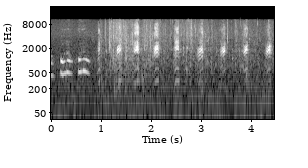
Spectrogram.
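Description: A duck splashes and flaps in shallow water.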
